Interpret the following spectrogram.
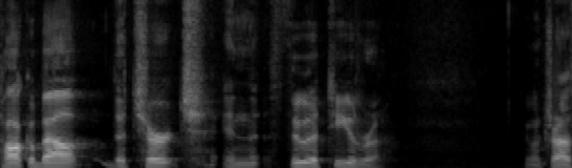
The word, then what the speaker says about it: Thyatira: about the church in Thyatira. You want to try to say that? Thyatira. Yeah. Thyatira. Yeah. So in Taylor County, it's Thyatira. But in Greek, it's Thyatira. You have to roll the R.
